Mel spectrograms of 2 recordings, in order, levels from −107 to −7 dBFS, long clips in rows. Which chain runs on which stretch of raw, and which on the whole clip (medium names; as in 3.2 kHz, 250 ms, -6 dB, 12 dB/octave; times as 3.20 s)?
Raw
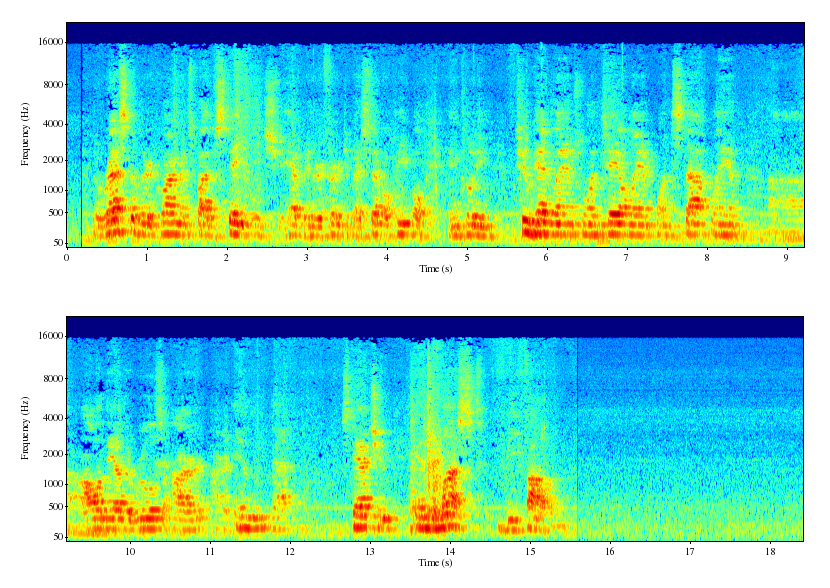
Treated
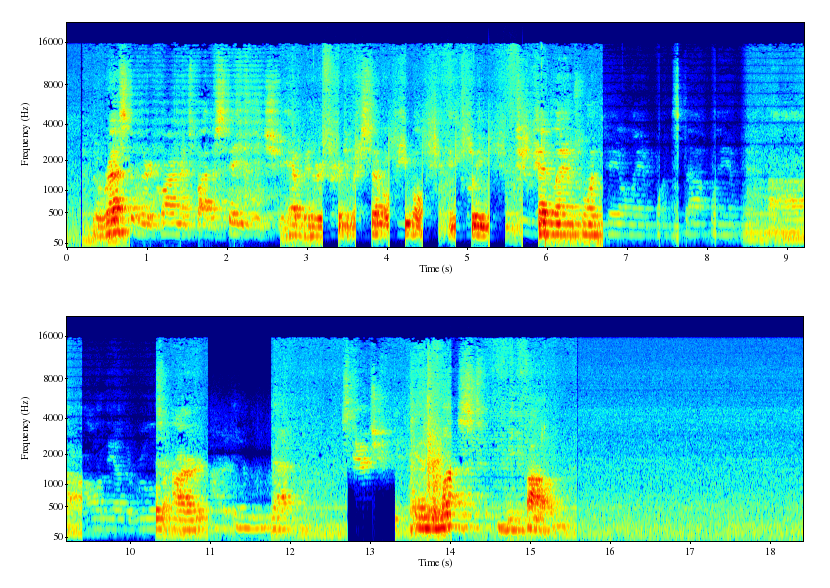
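0.78–2.67 s: high-pass 340 Hz 24 dB/octave + comb 1.2 ms, depth 46% + compression 4:1, threshold -25 dBFS
3.19–5.98 s: LFO high-pass square 2.4 Hz 230–2700 Hz + tape noise reduction on one side only encoder only
6.68–10.33 s: comb of notches 1.4 kHz + inverted gate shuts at -23 dBFS, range -27 dB
10.97–11.77 s: compression 4:1, threshold -35 dBFS + tape spacing loss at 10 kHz 37 dB + static phaser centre 410 Hz, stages 8
12.71–13.32 s: steep high-pass 1.6 kHz 48 dB/octave + comb 6.6 ms, depth 39% + compression 2.5:1, threshold -35 dBFS
14.01–14.93 s: band-stop 1.2 kHz, Q 5.7 + comb 5.5 ms, depth 82% + compression 16:1, threshold -25 dBFS
whole clip: none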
